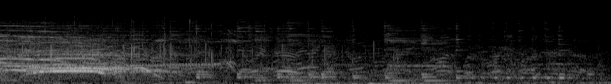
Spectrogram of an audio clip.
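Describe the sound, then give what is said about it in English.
Audience applause and cheering for a guitarist at a live concert with guitar and mandolin players, loud at first and then fading away as a man starts talking. “One more big round of applause.”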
